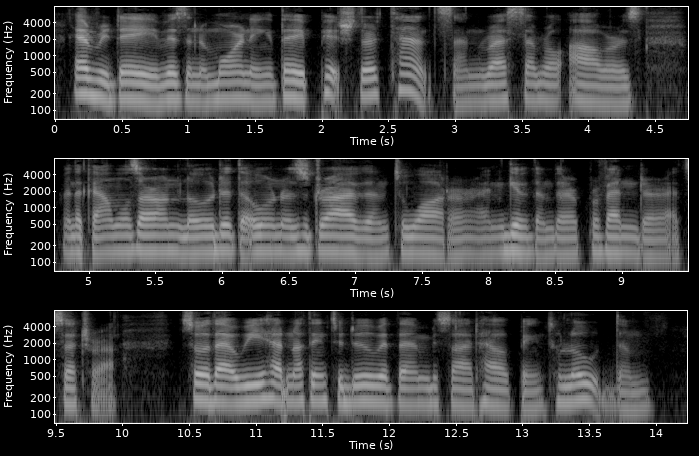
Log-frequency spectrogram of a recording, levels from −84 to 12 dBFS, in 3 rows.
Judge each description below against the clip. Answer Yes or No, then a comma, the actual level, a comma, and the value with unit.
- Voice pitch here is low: No, medium, 150 Hz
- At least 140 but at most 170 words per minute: No, average, 190 wpm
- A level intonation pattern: Yes, narrow, 2.0 semitones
